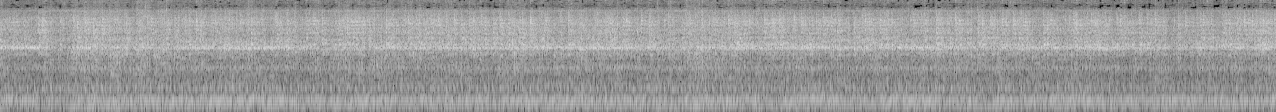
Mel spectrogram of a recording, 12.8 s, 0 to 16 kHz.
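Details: Rat rod truck idling with a York AC compressor converted to a belt-driven air pump for an air-bag suspension, building tank pressure, switch set near 100 psi; steady idle, constant mechanical hum and faint high pump whine, smooth and normal.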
